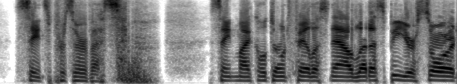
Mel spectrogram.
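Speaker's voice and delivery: muttered quietly under the breath. Praying in character while touching an ally's axe: muttered under his breath. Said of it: "under my breath".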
